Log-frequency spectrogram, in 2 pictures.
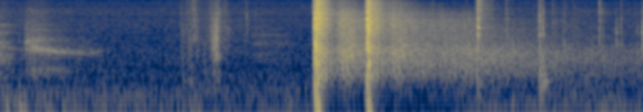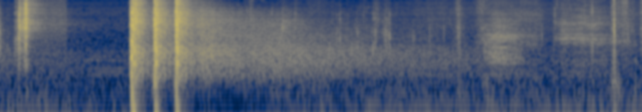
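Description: Sharp handgun shots on an outdoor shooting range during a reload drill: a pair of quick shots, a pause, a few single shots, then a tight string of three or four, each with a short echoing tail and quiet gaps between.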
